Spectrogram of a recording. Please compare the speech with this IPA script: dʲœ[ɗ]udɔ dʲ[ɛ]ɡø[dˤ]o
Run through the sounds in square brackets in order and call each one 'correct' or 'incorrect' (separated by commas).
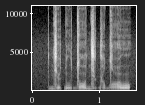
correct, incorrect, correct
